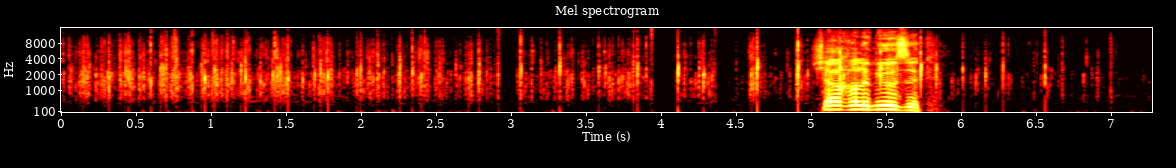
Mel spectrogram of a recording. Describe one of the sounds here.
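Men clap their hands.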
